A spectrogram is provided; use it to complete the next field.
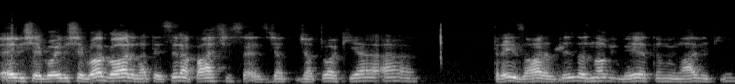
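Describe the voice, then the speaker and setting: A man's fairly high voice in a flat, monotone delivery. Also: moderate pace. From Salvador, Bahia, Brazil. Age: 30s. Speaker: skateboarder and marketing professional. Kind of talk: casual chat.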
